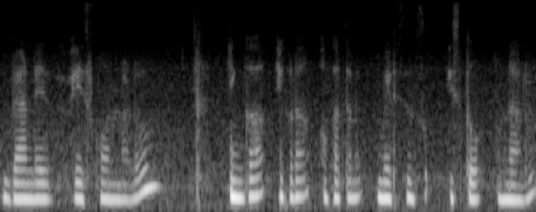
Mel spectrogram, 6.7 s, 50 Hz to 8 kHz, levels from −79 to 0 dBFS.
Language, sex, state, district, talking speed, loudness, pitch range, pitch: Telugu, female, Andhra Pradesh, Annamaya, 80 wpm, -18 LUFS, 175-195 Hz, 185 Hz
